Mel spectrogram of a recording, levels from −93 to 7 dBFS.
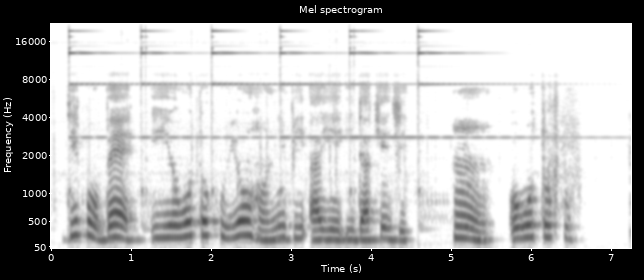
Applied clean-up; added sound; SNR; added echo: none; Clock; 4 dB; none.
